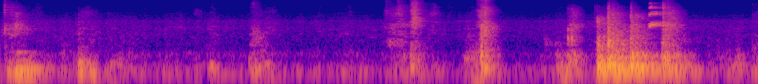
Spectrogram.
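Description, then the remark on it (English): A door is opened and shut with several sharp knocks and a louder thump near the end, locking a dog outside, while the dog whines and shuffles. “You just locked your dog out there.”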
